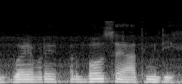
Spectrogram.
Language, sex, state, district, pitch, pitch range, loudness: Hindi, male, Bihar, Jahanabad, 115 Hz, 115-120 Hz, -14 LUFS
